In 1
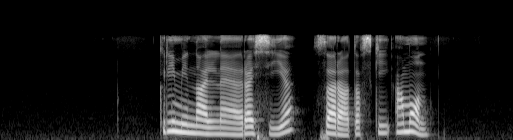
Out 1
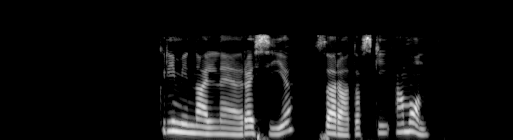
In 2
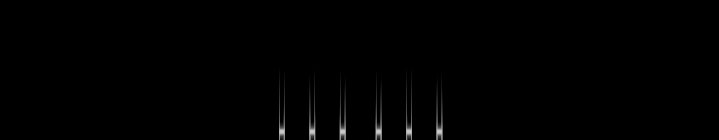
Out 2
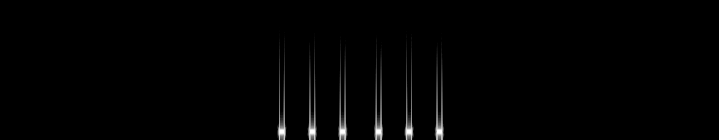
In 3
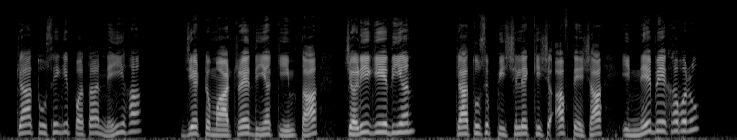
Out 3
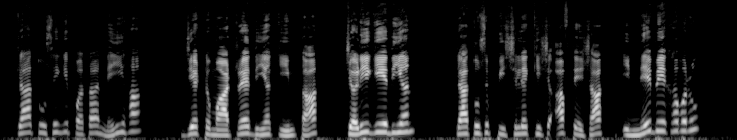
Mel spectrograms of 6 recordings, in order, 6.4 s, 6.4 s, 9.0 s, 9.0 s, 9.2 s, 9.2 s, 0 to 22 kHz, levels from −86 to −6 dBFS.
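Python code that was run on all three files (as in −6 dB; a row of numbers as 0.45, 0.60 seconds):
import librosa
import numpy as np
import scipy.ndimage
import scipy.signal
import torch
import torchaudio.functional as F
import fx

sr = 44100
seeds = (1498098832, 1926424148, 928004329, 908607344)

y = fx.bin_expand(x, sr, power=2.0)
y = y * 10.0 ** (-3 / 20.0) / np.max(np.abs(y))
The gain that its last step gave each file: +1.5, +19.5, +16.0 decibels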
